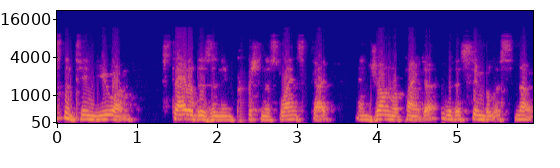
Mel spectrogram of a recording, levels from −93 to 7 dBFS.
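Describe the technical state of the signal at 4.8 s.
At 4.8 s the signal sits inside a burst of packet loss running from 4.73 to 4.83 s. The receiver had nothing to play for that stretch. It filled about 65 ms by extending the last sound and fading it, giving a held buzz or dying hiss. Then playback resumes with about 60 ms of the original skipped. Hard clipping is also present here, as across the whole speech clip. The signal is driven about 10 dB past the limit, so around one sample in twenty is cut flat, adding harsh crackle on the peaks.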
